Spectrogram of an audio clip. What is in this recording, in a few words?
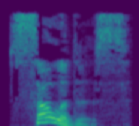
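"solidus", English, British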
